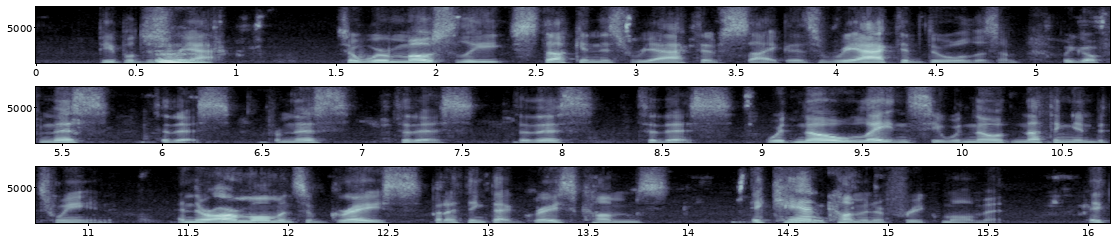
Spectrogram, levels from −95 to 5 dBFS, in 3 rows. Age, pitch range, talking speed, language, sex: 30-49, 105-130 Hz, 210 wpm, English, male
